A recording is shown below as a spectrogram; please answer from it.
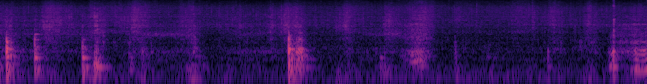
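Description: Mushrooms and onions sautéing in a pan, a soft steady sizzle under intermittent scraping and stirring clicks from a utensil, fairly quiet and close with no voices.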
